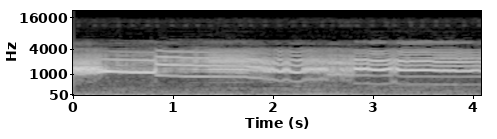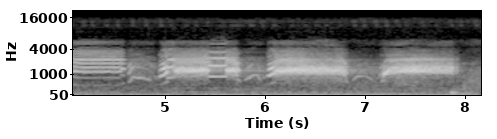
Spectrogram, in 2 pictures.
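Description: A young woman's high-pitched excited screaming. One long scream with a wavering pitch lasts about four and a half seconds, then three shorter, breathier screams follow about a second apart.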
